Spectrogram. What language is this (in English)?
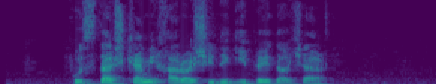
Persian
